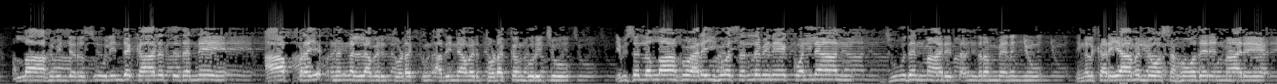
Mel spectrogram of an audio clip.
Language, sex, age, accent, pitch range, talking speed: Malayalam, male, 30-49, native, 190-210 Hz, 90 wpm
